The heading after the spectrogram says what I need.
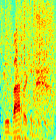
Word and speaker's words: Gooboberti: In case you're wondering, my name here is pronounced Gooboberti.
